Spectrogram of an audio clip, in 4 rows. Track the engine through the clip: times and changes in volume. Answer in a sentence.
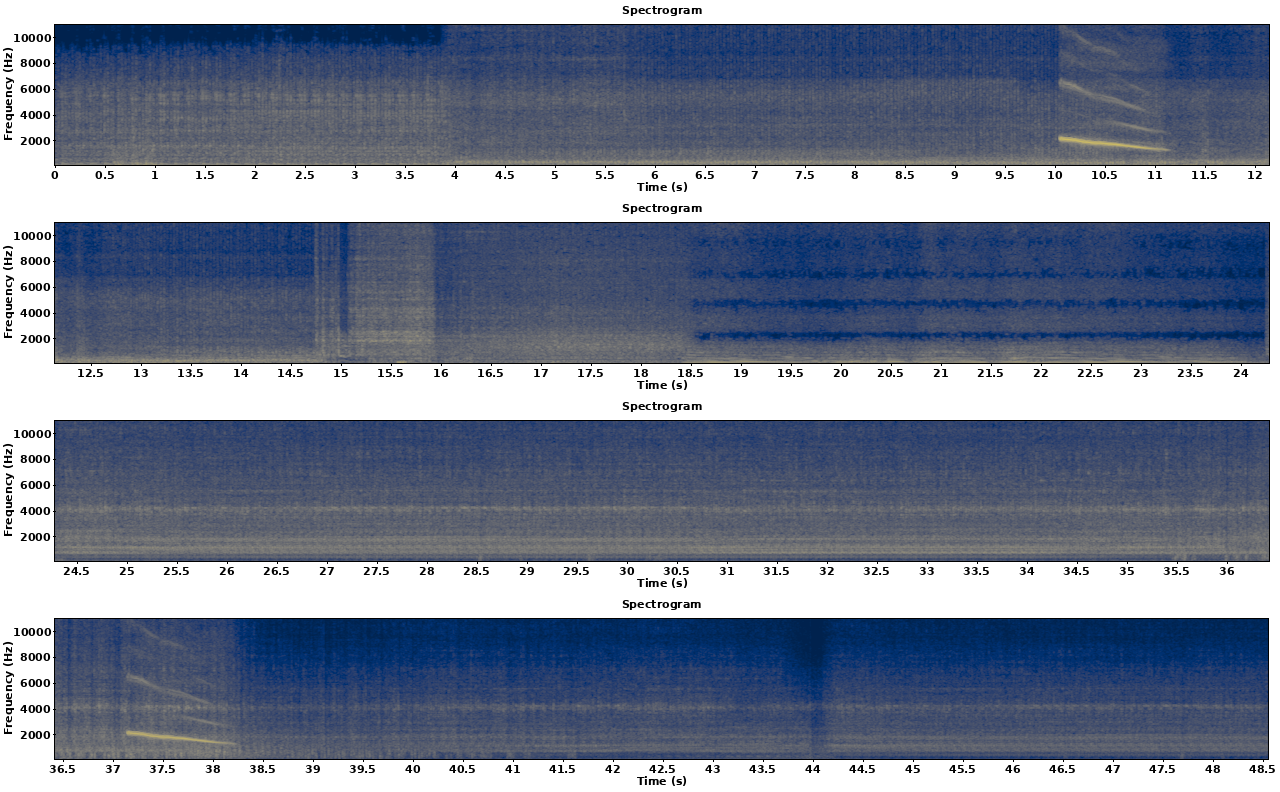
The engine can be heard from 0.0 to 48.5 s, getting quieter.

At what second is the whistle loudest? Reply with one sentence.
The loudest moment of the whistle is at 10 seconds.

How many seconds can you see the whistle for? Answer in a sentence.
You can hear the whistle for 2 seconds altogether.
